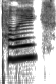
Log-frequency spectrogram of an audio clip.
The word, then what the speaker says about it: Pelée: I know I'm really having a hard time not saying Pele, but I'm pretty sure it's Pelée.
